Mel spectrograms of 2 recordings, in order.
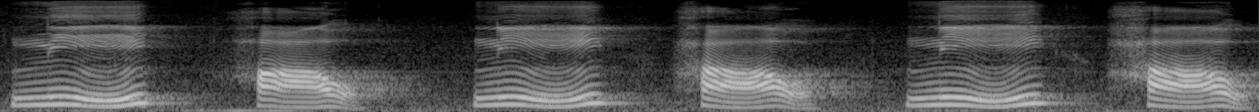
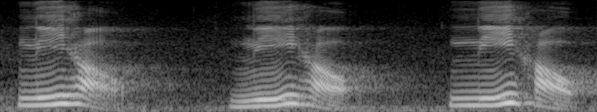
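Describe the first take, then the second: First: नी हाओ stretched very slowly, syllable by syllable; drawn-out teaching model of नी हाओ; slow careful ni hao for learners; slow Chinese demo. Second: नी हाओ said quickly and naturally; quick everyday ni hao; at normal speed. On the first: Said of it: "कैसे बोलेंगे Chinese के अंदर". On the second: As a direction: run नी हाओ at conversational pace. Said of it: "speed में". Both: Shown as a demonstration.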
